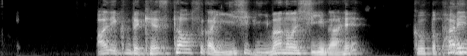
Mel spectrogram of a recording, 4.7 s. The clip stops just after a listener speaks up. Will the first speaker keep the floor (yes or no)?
no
